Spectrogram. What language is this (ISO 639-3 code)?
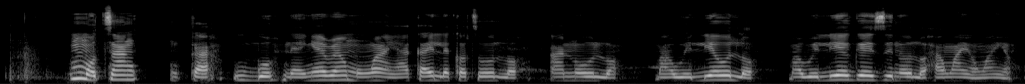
ibo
